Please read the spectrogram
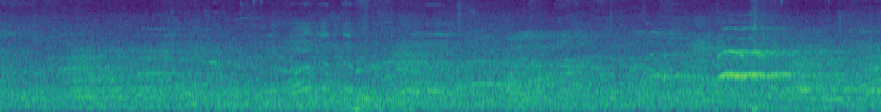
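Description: Background chatter of a crowd in a large hall, with a dog giving a short high-pitched whine near the end.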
